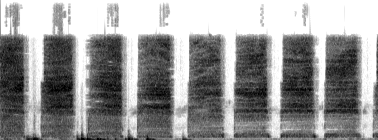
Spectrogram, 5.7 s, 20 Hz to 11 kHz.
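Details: Owlet in an owl box at 7:50 pm on 4/1/24, excited by the first incoming food delivery of the night: harsh hissing screeches repeated about every second in steady bursts, with low thumping and scuffling early on.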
